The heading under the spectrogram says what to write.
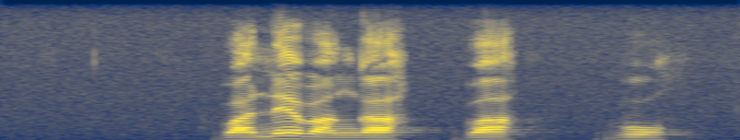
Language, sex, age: Venda, male, 26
